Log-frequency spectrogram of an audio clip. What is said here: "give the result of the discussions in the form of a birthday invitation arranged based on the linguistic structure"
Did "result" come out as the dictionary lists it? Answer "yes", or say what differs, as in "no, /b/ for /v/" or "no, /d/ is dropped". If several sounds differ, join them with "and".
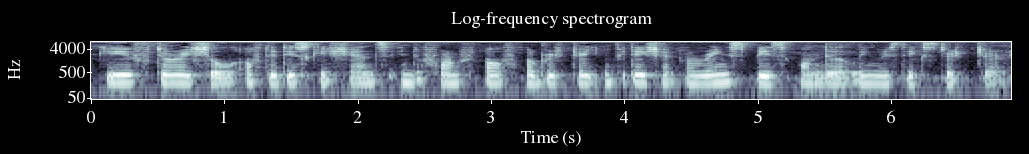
no, /t/ is dropped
